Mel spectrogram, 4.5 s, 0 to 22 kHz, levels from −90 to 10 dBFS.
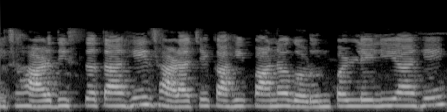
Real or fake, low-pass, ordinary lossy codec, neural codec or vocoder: real; none; none; none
